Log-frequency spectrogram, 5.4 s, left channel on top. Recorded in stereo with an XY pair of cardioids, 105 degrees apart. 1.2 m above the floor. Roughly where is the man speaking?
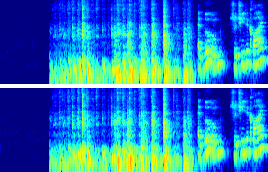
Ahead.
